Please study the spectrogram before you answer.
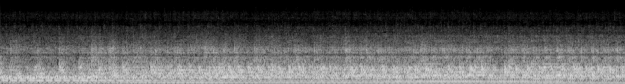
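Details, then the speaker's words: Modified Mercedes SL55 AMG V8 at idle in the garage, heard from the front of the car: deep even burble with no belt or pulley squeal, chirp or rattle; engine sounds healthy. "dancy is Rowdy she sounds healthy dude that engine is whisper quiet no no belt noises or pulley noises or nothing that thing is dead silent when you're standing up here in the front of it"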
